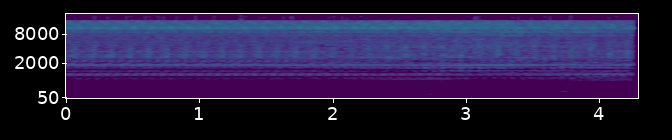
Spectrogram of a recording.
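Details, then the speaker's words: EZ EFI 2.0 fuel injection bench-tested without starting, after a no-start with FAST distributor: an RPM signal generator fires injectors at 400 rpm (29 Hz) through the MSD, giving crisp, fast, even ticking about three and a half a second with no misses; normal injector operation. "Là vous voyez les injecteurs, ils bossent. Et on entend même à l'intérieur du MSD un petit bruit."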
